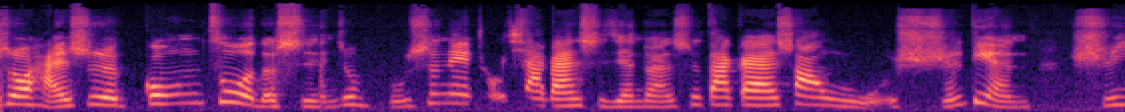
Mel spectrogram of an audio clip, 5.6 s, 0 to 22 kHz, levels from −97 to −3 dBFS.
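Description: It's a speech clip with two playback faults. At 1.59 to 1.61 s there's a skip ahead: roughly 0.4 s of audio was dropped while later packets were already queued, so playback jumps forward with no gap and the two sides are spliced almost directly. Then from 1.72 to 4.35 s the jitter buffer speeds up to 105%. The buffer was holding more than its target, so it trimmed small pitch-period chunks, about 0.15 s in total. The talk sounds a little hurried but stays at the same pitch.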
